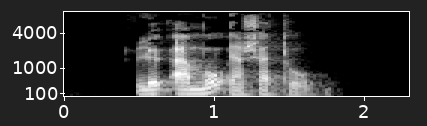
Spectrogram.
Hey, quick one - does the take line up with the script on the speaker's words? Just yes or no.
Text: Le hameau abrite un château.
no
